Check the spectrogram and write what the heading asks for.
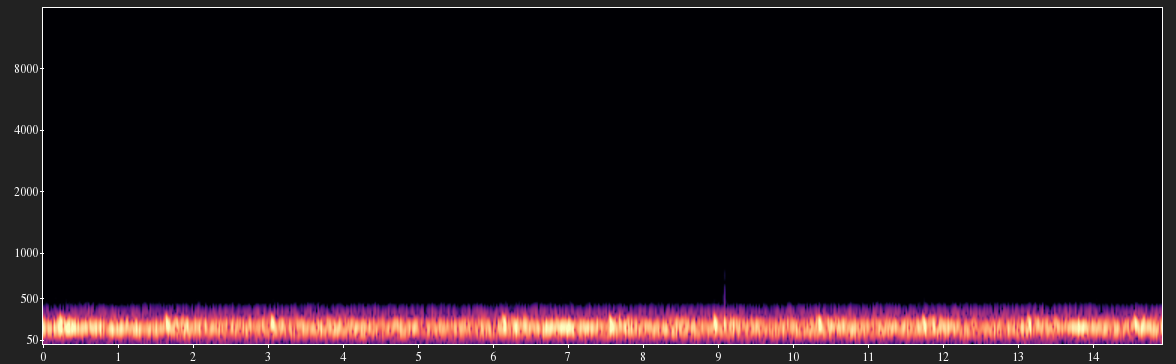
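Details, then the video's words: Relaxing whale sounds for sleep: a continuous low droning wash with scattered brief moaning notes and small tonal swells, steady in loudness throughout. "5 minutes of relaxing Whale sounds"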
